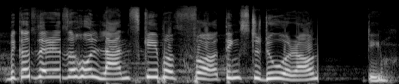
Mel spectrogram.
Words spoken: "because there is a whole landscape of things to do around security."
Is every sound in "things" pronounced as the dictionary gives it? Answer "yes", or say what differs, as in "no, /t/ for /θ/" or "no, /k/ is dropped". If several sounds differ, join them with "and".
no, /t/ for /θ/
